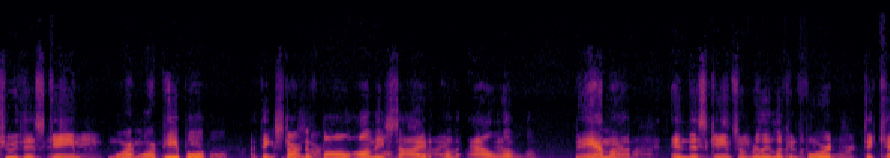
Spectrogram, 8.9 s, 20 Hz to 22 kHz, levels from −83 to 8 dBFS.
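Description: Throughout the speech, every phrase is trailed about a fifth of a second later by a quieter, thinner copy, about 17 dB down. This is echo with no canceller: the far end's loudspeaker feeds its microphone, and nothing strips that returning signal out.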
